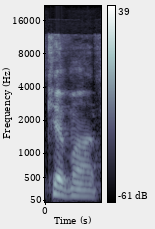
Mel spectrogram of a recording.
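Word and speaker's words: Kevan: his daughter right because it's Kevin Lannister not Kerwin it's Kevon for people before y'all get the email and talk about you know you got his name wrong it's Kevin that's very color that's a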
